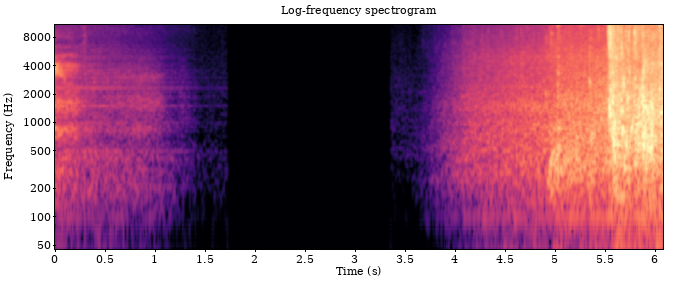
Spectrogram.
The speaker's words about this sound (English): Wow, that was a big splash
